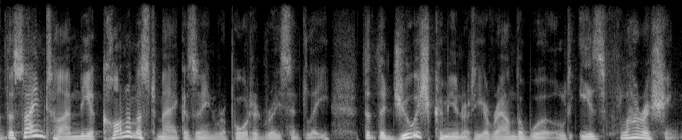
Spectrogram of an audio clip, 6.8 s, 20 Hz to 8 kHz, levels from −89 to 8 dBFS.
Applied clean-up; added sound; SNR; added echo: none; none; none; none.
